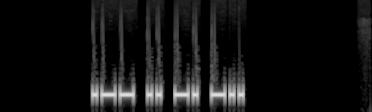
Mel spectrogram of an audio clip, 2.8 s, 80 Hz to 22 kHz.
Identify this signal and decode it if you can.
Morse code, heard as a keyed tone, about 36 wpm, 700 Hz. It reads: WIND
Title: Sentences from Top 400 Words - New Word Drill - 35wpm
